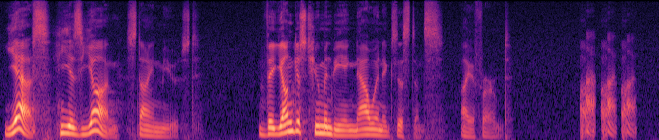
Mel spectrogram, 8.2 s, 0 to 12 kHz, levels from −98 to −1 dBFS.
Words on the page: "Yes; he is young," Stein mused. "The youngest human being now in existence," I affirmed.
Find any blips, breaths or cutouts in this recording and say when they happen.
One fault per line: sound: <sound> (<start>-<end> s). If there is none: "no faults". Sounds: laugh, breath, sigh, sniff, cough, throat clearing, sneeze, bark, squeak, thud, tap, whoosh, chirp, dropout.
sound: laugh (7.3-8.0 s)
